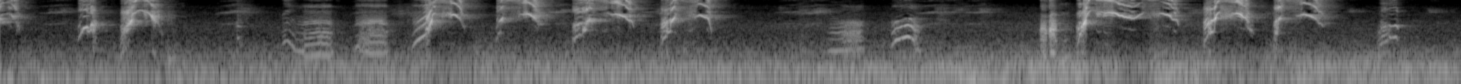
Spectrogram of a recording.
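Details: Screams of a monkey, female, when left alone by everyone: irregular bursts of high, harmonic shrieks, a quieter spell midway with softer wavering calls, then a dense cluster of loud screams near the end.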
